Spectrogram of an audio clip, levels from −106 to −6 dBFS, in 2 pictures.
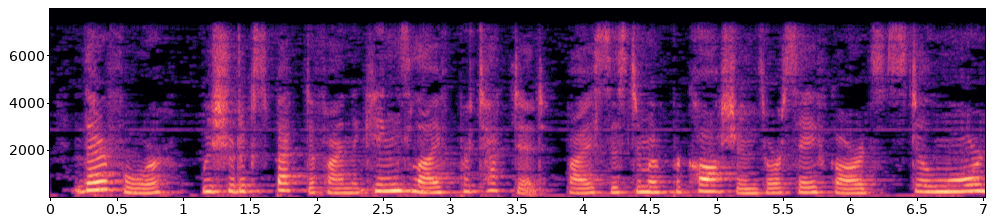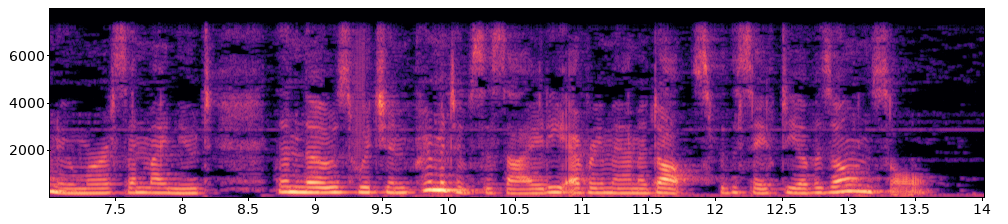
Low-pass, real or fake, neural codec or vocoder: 7.2 kHz; real; none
